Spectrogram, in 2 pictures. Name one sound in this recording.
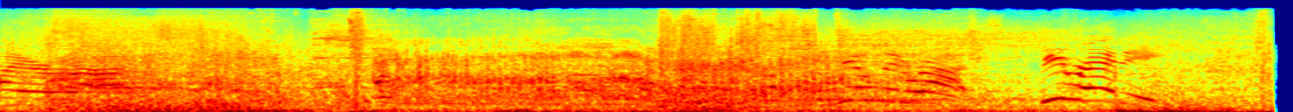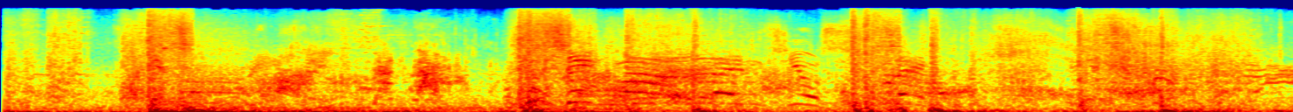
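Blades swing and clash in a fast fight.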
